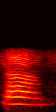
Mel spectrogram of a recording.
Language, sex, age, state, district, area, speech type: Bodo, female, 30-45, Assam, Chirang, urban, conversation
